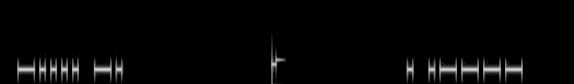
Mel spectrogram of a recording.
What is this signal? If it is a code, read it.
Morse code, heard as a keyed tone, about 22 wpm, 700 Hz. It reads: 6 N E 1
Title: Single-Letter Single-Number 22wpm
